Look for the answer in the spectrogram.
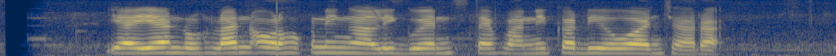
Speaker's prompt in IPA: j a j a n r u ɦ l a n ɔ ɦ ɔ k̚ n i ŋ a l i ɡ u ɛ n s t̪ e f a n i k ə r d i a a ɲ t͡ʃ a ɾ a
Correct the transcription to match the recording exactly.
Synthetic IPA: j a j a n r u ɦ l a n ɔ ɦ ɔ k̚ n i ŋ a l i ɡ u ɛ n s t̪ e f a n i k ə r d i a a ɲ t͡ʃ a ɾ a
